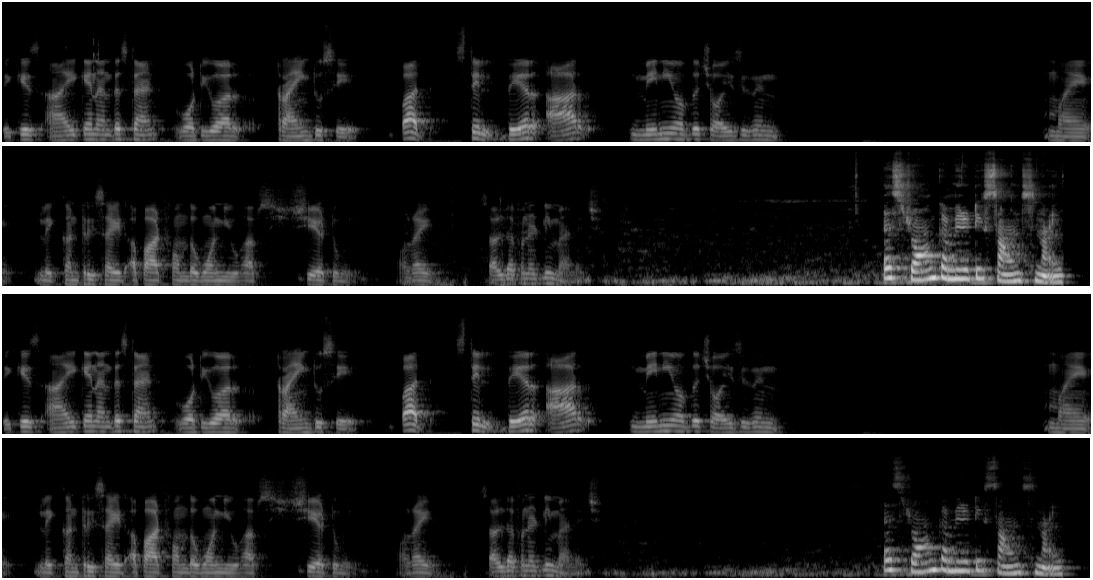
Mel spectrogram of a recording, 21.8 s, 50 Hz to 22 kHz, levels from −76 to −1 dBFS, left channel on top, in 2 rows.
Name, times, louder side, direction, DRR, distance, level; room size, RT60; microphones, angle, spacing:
voice 1, 0.0-3.6 4.0-5.9 6.3-7.8 10.4-14.5 14.9-15.3 15.8-16.9, equal, 5° right, 0.6 m, -39 dB
voice 2, 19.7-21.5, left 6 dB, 80° left, 0.4 m, -25 dB
18.5 x 7.3 x 3.1 m
head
